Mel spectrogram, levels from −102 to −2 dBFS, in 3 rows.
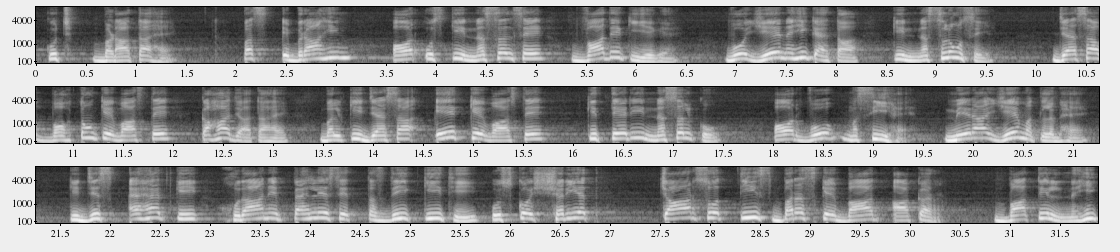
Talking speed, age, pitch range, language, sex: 130 wpm, 40-59, 160-225 Hz, Urdu, male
